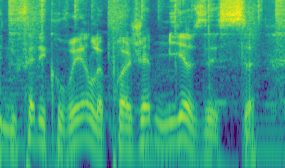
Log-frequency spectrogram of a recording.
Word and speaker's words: Myosis: Tu es créatrice de Miosis, c'est comme ça qu'on prononce, ou Miosis? Miosis, Miosis, ouais.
